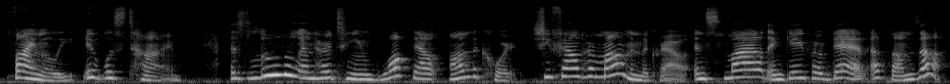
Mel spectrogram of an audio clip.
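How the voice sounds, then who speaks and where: A woman's voice: high-pitched, big pitch swings, a little slow. A woman hosting a read-aloud for young children, telling picture-book stories expressively and speaking straight to her listeners.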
